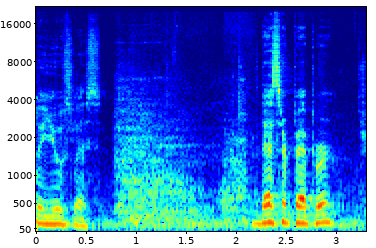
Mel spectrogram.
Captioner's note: jar sliding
